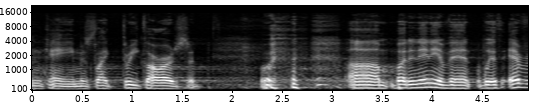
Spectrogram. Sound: chuckles

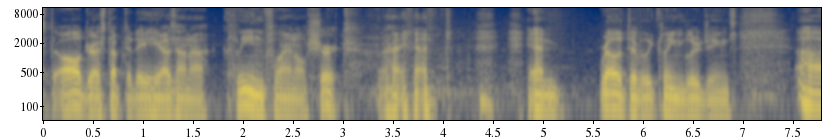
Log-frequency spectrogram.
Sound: Adamus chuckles

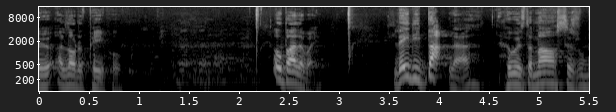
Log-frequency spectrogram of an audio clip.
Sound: laugh

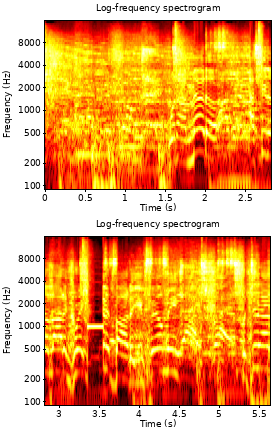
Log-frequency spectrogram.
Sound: beep

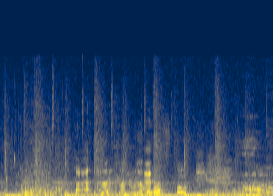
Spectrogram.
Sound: man laughs

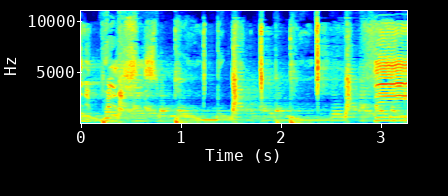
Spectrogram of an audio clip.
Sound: mouth percussion

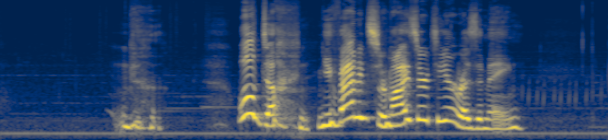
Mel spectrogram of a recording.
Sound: laughs

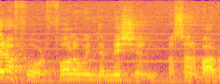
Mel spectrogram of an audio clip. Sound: speaking foreign language

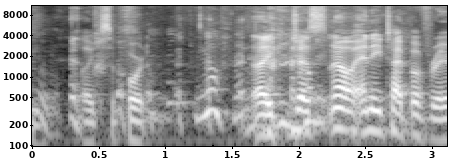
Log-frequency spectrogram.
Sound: laughing

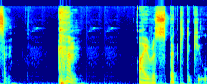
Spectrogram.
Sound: ahem

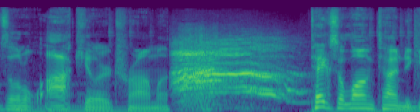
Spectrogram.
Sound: person screams

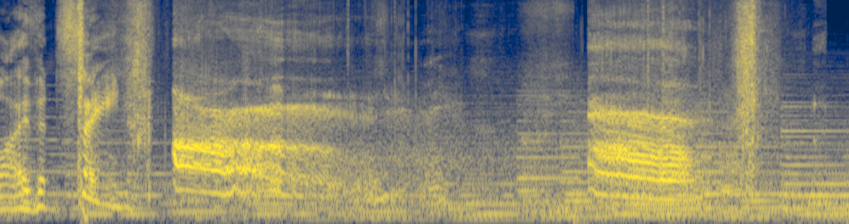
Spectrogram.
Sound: fleshy thunk; groaning

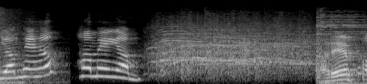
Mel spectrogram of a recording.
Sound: shouting

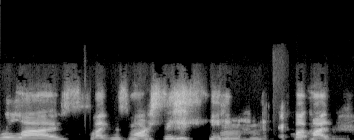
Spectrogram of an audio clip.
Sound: laughs

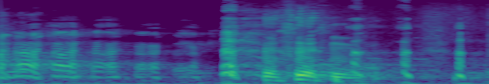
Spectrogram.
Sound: laughing

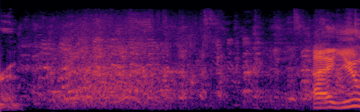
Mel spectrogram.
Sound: audience laughing

